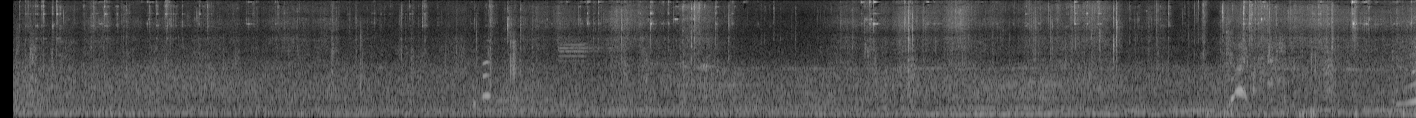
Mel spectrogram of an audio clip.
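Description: A Vizsla puppy pushing and rolling through dense low shrubs: soft rustling of the branches with scattered light crackles. Near the end comes one brief high whine.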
